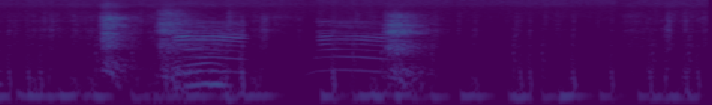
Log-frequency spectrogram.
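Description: Cows moo loudly nearby.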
